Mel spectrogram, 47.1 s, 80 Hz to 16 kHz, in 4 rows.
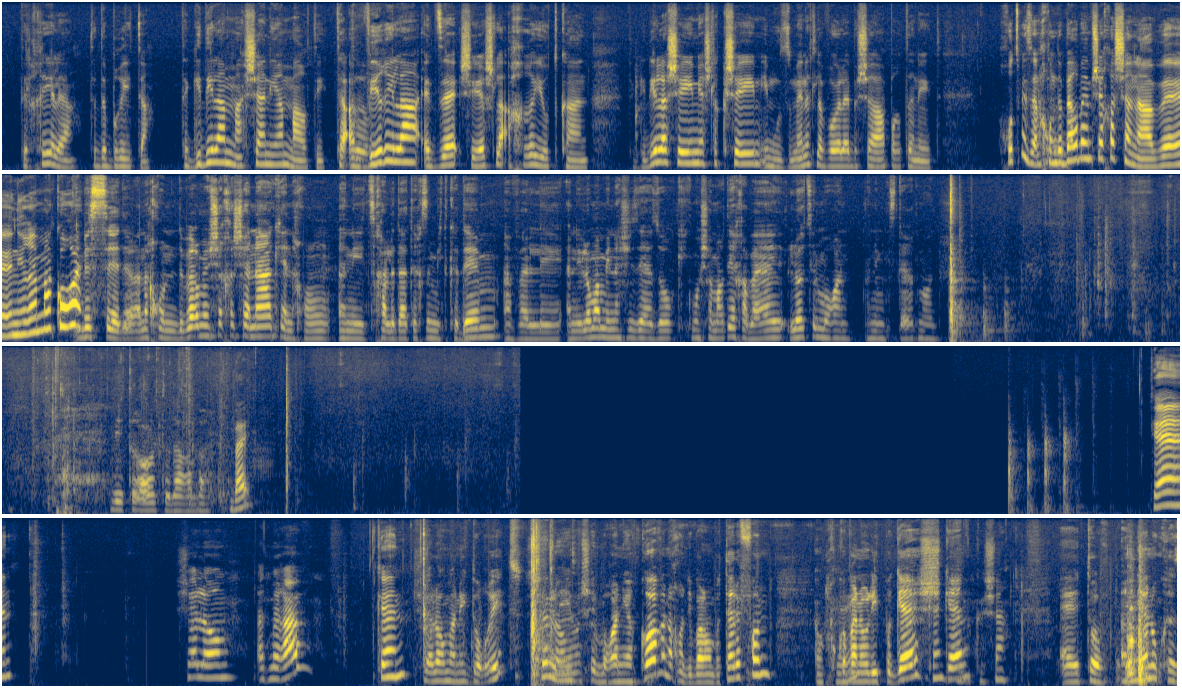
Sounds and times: Conversation: 0.3 - 22.1, 24.1 - 26.2, 37.1 - 47.0.

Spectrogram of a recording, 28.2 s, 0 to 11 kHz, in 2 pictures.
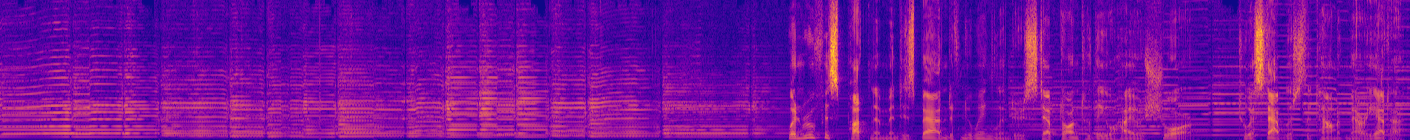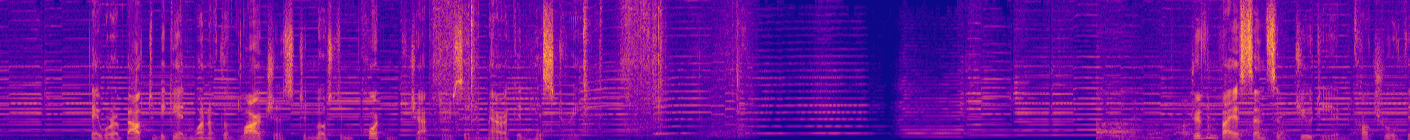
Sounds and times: Music: 0.0 - 28.2
Speech: 7.9 - 14.0, 15.0 - 20.0, 25.1 - 28.2.

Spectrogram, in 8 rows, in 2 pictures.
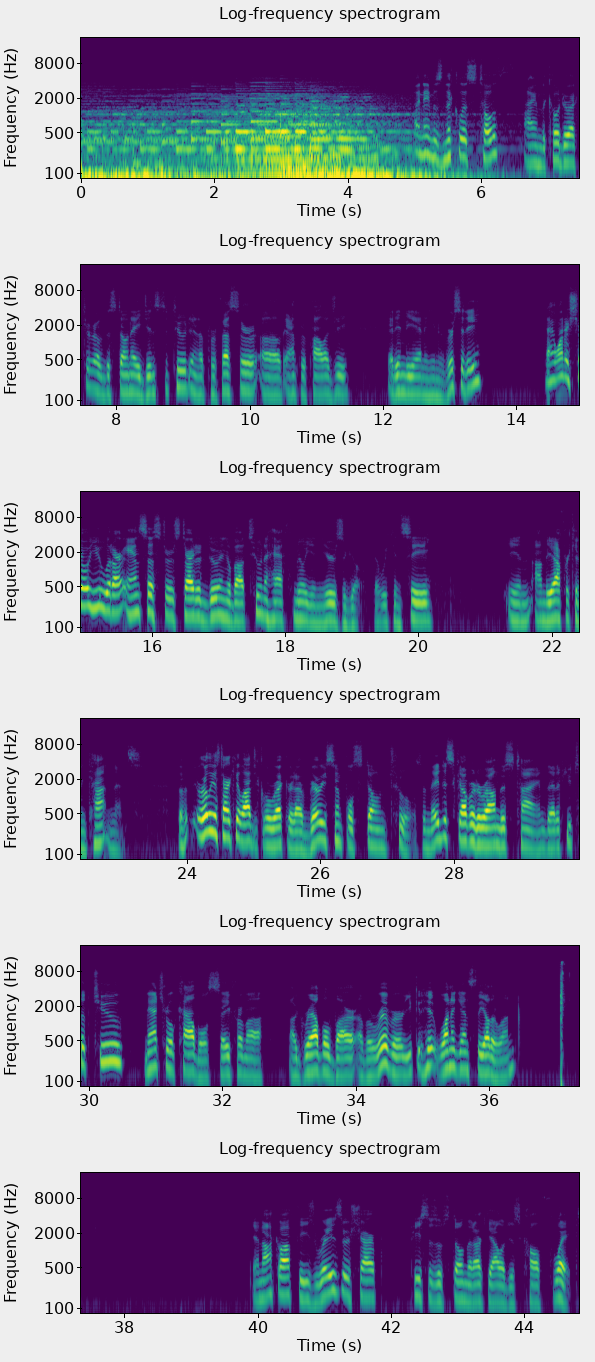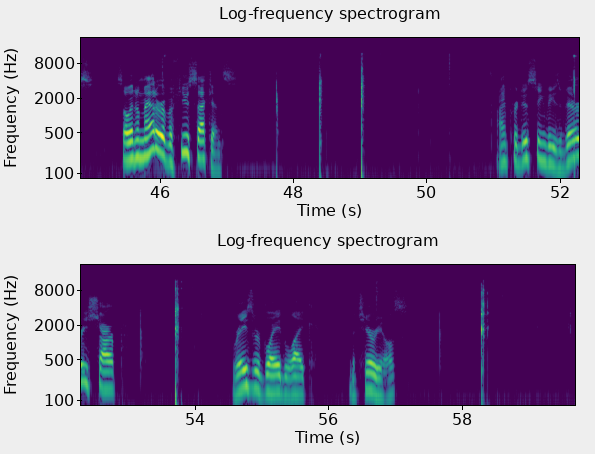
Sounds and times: Speech: 5.0 - 11.5, 12.1 - 13.5, 14.4 - 20.2, 21.3 - 36.4, 39.9 - 47.2, 51.0 - 52.9, 54.6 - 57.2.

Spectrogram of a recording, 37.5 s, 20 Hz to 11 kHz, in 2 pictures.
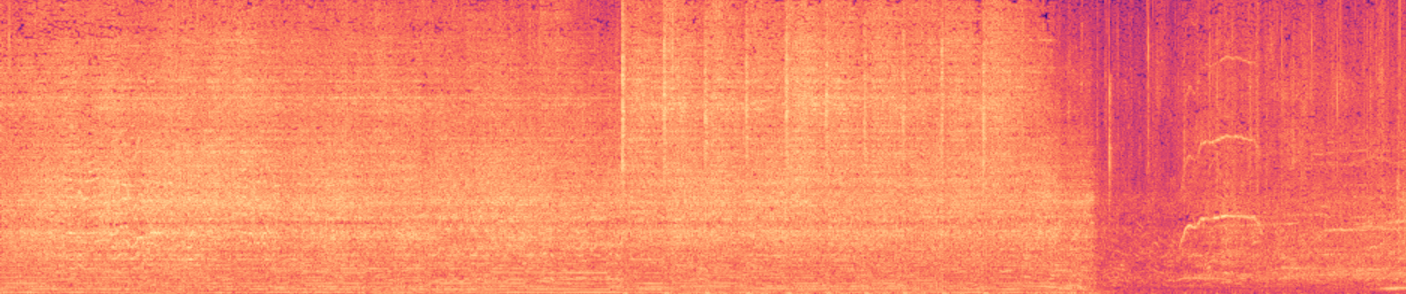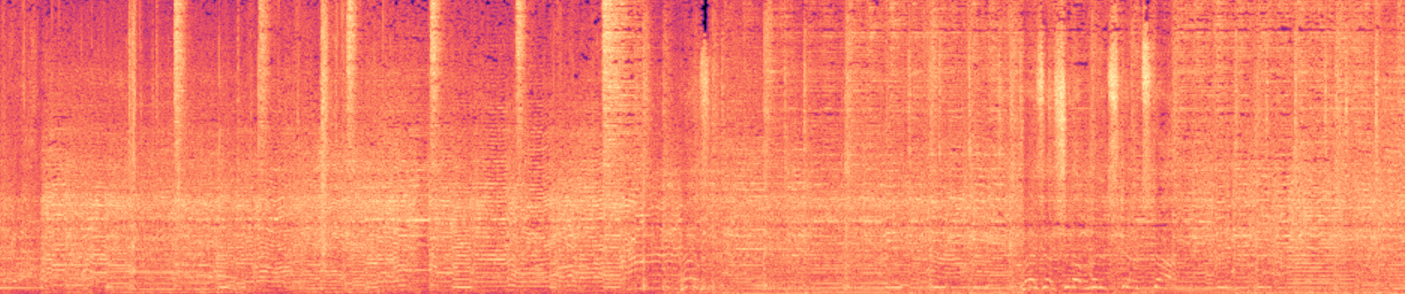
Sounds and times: Music: 0.0 - 14.6, 18.4 - 37.4.

